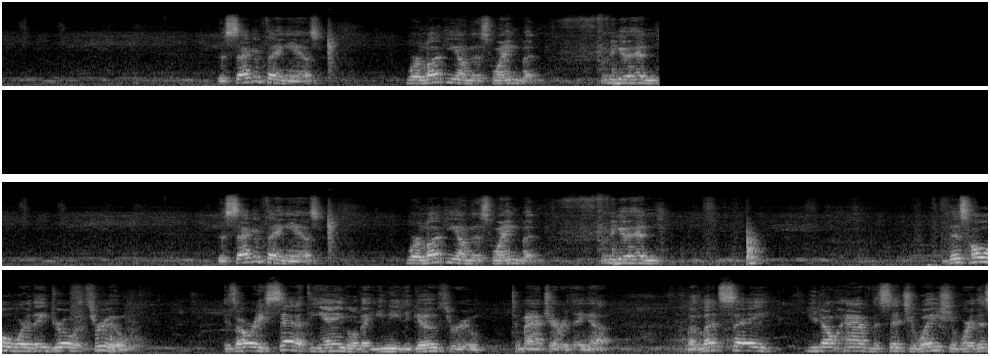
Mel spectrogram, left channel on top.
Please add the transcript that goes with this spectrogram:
second thing is, we're lucky on this wing, but let me go ahead and... This hole where they drilled it through is already set at the angle that you need to go through to match everything up. But let's say you don't have the situation where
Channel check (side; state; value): left; drops out; at 6.6 s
